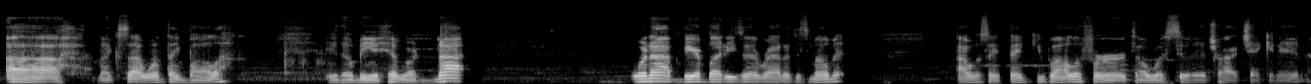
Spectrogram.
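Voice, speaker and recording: His voice is lowish and level, moving at a normal speed but broken by long pauses, over soft background music. He's an online league host signing off his own show with a rambling, heartfelt, occasionally profane round of thank-yous.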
